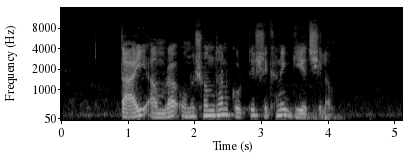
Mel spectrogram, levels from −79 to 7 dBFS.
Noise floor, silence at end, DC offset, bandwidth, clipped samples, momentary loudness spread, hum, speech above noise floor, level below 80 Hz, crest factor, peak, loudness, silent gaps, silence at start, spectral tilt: -62 dBFS; 1 s; under 0.1%; 10 kHz; under 0.1%; 7 LU; none; 35 dB; -58 dBFS; 22 dB; -8 dBFS; -28 LUFS; none; 0.9 s; -5.5 dB/octave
